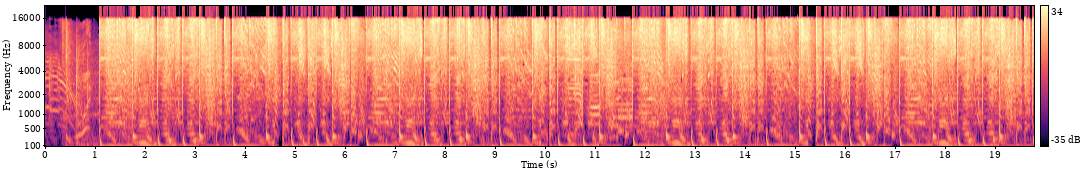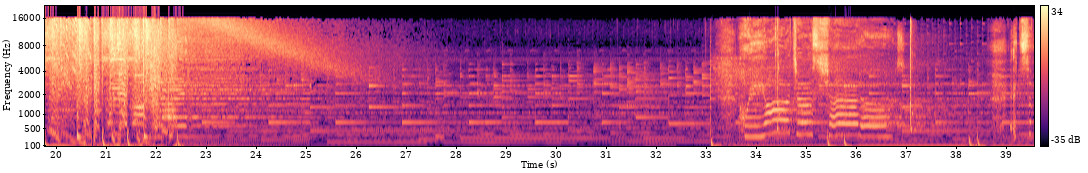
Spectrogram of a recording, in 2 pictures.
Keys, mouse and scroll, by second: 1.0 scroll down 1, 1.2 shift+middle click, 1.7 click, 2.0 e, 3.1 click, 3.2 click, 4.0-5.5 shift+middle drag, 4.5 e, 5.6 click, 5.8 click, 6.6 v, 7.0 click, 7.2 click, 7.7-9.3 shift+middle drag, 9.7 v, 10.7 click, 12.1 r, 12.9 click, 13.3 click, 13.8 click, 15.6 r, 16.5 click, 16.6 click, 17.2 click, 18.4 shift+middle click, 18.8 click, 19.0 e, 20.1 e, 20.8 r, 21.9 click, 22.2 click, 22.6 s, 23.8 click, 24.0 e, 24.8 click, 24.9 click, 25.5 middle click, 25.9 click, 26.2 e, 26.8 r, 27.6 click, 27.8 s, 29.2 r, 31.1 e, 31.2 v, 31.8 click, 32.5 click, 33.4 click, 34.3 v, 34.8 e, 35.2 v, 35.9 r, 37.0-38.0 drag, 38.2 shift+middle click, 38.5 e, 39.4 r.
